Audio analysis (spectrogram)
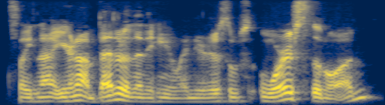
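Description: A man's voice: mid-range voice, expressive, fast talker, fairly bright tone, breathy edge, no room sound. Sarcastic man with a dry, close sound. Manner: sarcastic, teasing, mock-grandiose. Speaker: podcast co-host. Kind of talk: casual joking podcast chat. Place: recorded remotely over a voice chat app.

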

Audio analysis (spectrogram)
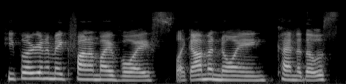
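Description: A woman's voice: mid-range voice, fairly quick, a bit bright, smooth. A woman hosting a podcast, chatting casually and candidly in a reflective, informal way. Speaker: podcast host. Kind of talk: casual conversational interview.

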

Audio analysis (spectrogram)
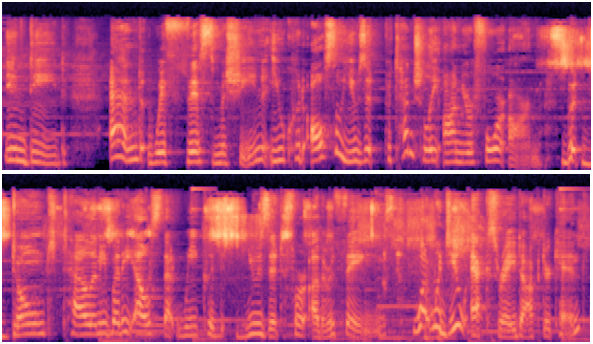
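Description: Lively, high-voiced woman improvising a mock advert. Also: moderate pace, faint music behind. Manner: mock-earnest expert pitch. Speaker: improv comedy performer. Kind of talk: improvised parody radio commercial.

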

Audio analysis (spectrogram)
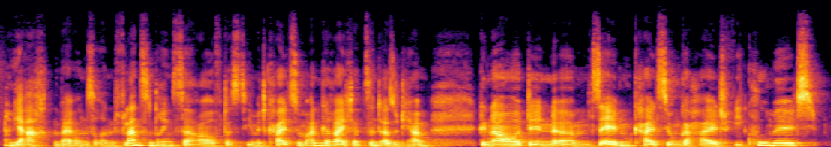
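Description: A woman's voice: medium pitch, steady tone, normal speed. A woman speaking as an interviewed nutrition expert, explaining informally and often adding tag questions. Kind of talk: spontaneous explanatory interview talk.

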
